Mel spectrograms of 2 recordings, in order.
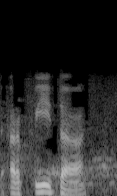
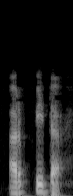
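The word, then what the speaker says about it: अर्पित: people, other people here, the tendency is to elongate that E sound there, Arpita. But here we are trying to shorten it because it is a short E. Arpita.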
